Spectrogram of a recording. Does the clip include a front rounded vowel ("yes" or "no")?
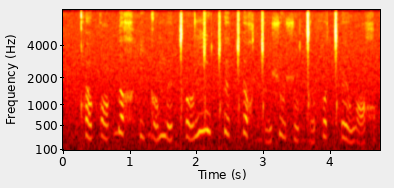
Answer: yes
